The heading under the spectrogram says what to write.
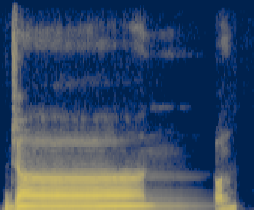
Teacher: یہاں کیونکہ نون کے اوپر نون مشدد ہے، آپ نے یہاں غنہ بھی کرنا ہے، تو اس کو بولا جائے گا جانن، 3 سے 4 سیکنڈ کے لیے اس کو لمبا کریں گے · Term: مد لازم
